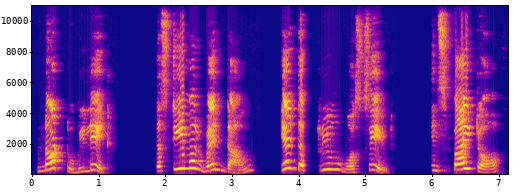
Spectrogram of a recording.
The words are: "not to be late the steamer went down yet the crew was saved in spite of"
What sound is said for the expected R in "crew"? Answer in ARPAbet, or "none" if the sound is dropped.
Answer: L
